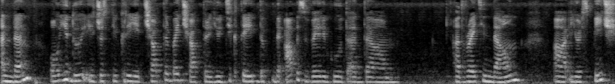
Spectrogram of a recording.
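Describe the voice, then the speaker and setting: A woman with a Russian accent speaks at medium pitch and a fairly slow pace with fairly even intonation, over noticeable background noise. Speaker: YouTuber giving money advice. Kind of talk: casual tutorial.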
